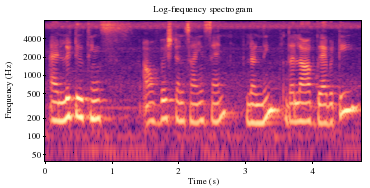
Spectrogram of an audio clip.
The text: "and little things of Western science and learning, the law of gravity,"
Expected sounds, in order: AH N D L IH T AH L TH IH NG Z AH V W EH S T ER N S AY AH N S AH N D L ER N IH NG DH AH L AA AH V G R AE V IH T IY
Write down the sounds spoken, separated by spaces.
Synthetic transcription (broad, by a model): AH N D L IH T AH L T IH NG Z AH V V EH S T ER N S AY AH N S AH N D L ER N IH NG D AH L AA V G R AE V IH T IY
